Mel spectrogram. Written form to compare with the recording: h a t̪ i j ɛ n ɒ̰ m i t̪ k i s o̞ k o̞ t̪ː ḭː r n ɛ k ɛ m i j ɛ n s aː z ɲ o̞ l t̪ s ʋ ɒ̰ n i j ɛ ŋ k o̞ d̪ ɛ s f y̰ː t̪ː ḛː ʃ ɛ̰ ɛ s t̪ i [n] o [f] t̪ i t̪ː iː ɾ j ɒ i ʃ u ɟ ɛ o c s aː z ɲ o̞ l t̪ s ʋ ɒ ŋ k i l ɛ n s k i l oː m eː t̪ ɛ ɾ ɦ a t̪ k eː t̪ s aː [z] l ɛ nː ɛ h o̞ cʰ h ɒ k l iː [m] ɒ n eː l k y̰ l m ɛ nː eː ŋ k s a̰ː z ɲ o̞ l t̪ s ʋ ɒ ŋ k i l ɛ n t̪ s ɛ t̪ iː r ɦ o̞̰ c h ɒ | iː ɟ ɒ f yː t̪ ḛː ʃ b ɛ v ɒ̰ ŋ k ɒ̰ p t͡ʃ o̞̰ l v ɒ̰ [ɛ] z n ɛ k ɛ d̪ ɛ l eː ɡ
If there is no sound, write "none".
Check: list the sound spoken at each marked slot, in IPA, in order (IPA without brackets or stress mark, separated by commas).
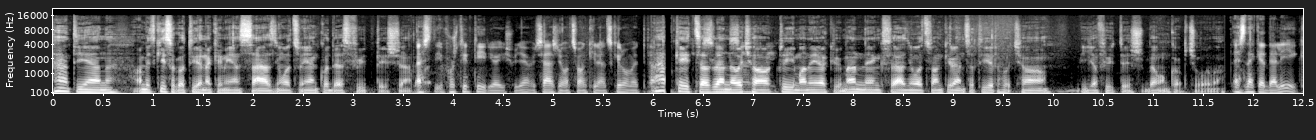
m, ʃ, z, m, ɛ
